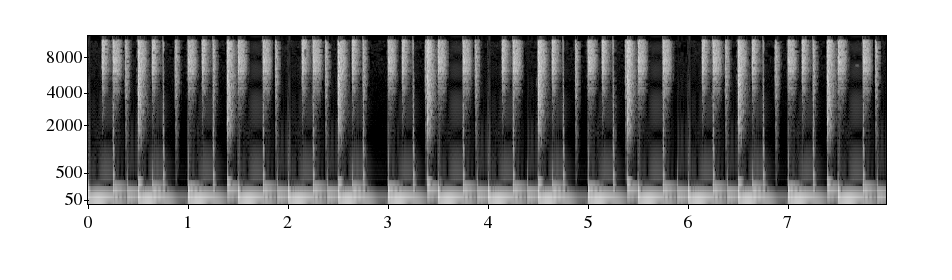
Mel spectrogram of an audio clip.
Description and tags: dance beat 120
808, 909, beat, dance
